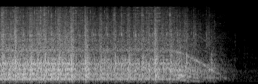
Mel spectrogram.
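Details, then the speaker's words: Sewing machine on wide zigzag with fast even ticking knock each stitch and braking; cause a burr on the needle plate's underside ribs catching the thread, silent with plate removed. "так вот тарахтит цепляет что-то цепляет не понятно"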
